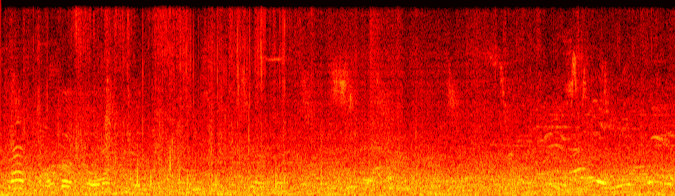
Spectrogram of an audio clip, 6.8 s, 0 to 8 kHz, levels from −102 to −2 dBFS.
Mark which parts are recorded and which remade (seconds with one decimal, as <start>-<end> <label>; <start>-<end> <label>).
0.0-2.9 recorded; 2.9-4.9 remade; 4.9-6.8 recorded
